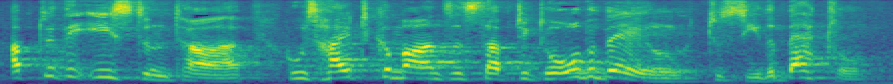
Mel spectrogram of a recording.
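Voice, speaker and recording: Animated gossipy manservant. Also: male voice, sits high, brisk. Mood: relishing gossip. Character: gossipy male servant reporting battlefield news. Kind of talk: classical Shakespearean stage acting.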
